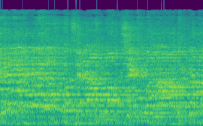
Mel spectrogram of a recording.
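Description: Loud, continuous live dance music: a saxophone playing along with voices singing.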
